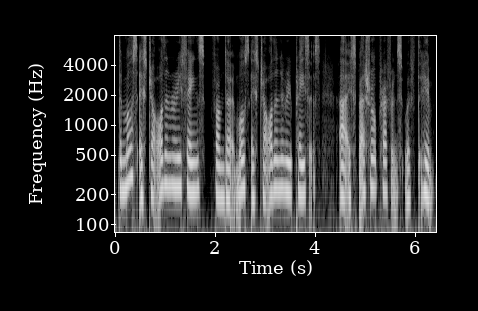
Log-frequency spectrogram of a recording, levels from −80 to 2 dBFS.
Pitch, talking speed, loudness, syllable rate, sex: 215 Hz, 130 wpm, -19 LUFS, 5.1 syllables/s, female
